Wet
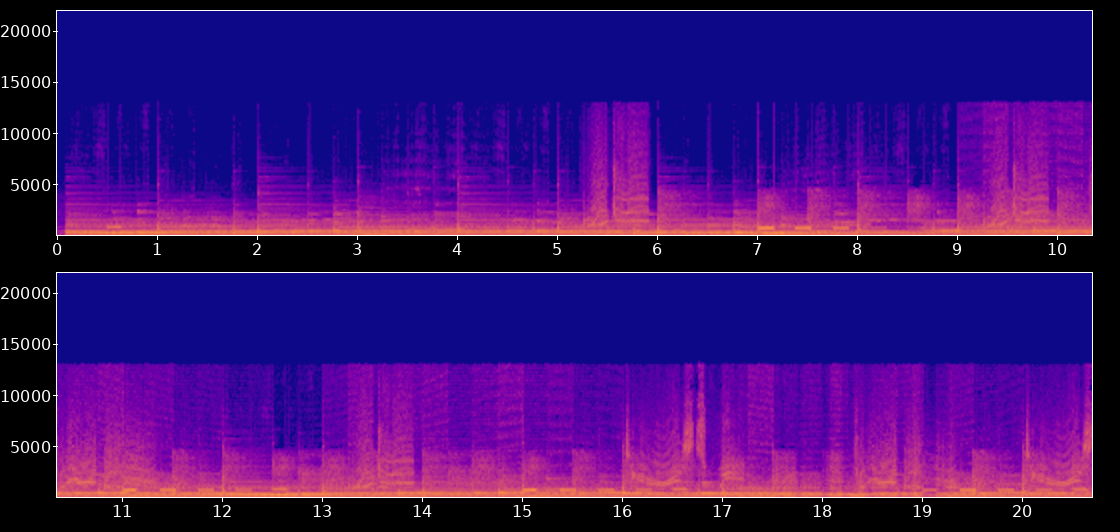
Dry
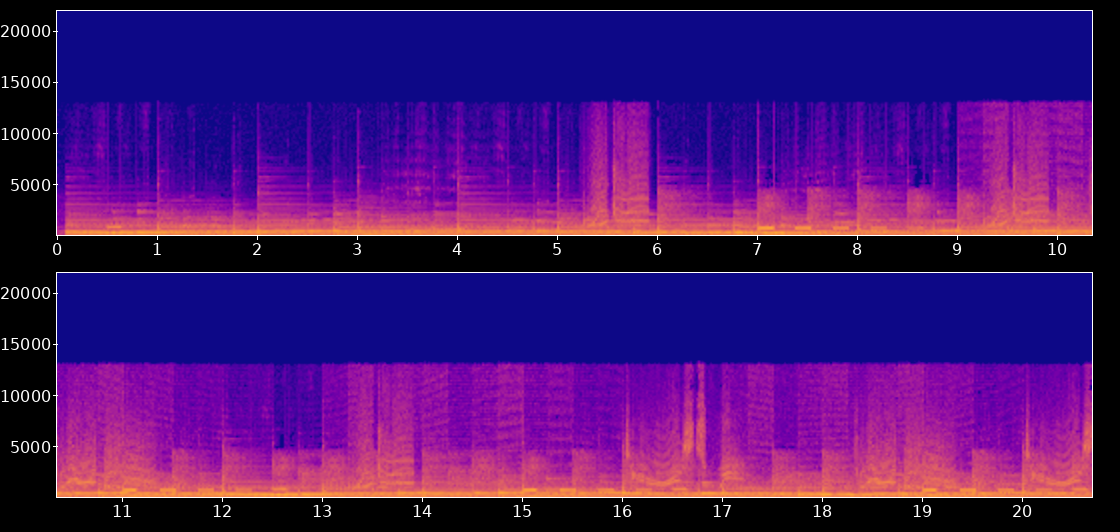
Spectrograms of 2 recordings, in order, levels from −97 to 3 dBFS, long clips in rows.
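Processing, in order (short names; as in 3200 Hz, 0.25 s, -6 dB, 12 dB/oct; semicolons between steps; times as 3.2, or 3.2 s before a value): 8.13–8.66 spectral gain 440–1400 Hz -10 dB; 17.09–19.3 negative-ratio compressor -25 dBFS, ratio -0.5; HPF 79 Hz; gain -7 dB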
